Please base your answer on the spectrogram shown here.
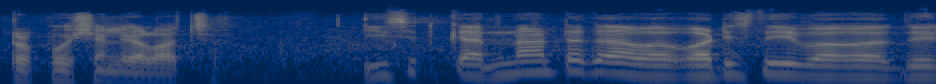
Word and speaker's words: Karnataka: Is it Karnataka? What is the name of that particular, this? Karna? Your Lordship, it's Karnataka. Ah, that is a. Your Lordship. Pronounce it as Karnataka.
